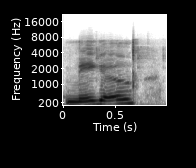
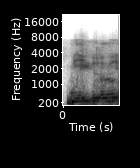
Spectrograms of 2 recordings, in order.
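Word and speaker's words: Mi-Go: Now, I've often called it the Migo, but I think it's the Migu, maybe, you know, the fungi from... – I pronounce it Migu. – Migu, yeah.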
